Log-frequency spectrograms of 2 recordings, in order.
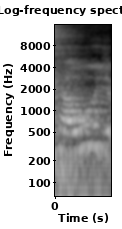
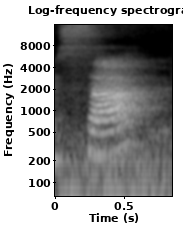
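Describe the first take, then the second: First: Said in the usual way. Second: "sa-u-de" in three slow pieces with long pauses; syllable by syllable. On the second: Shown as a demonstration. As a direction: break "sa-u-de" apart, each syllable standing alone. ("sa-u-de" sílaba por sílaba, com pausas longas) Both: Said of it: "Quando eu separo a sílaba de saúde".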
